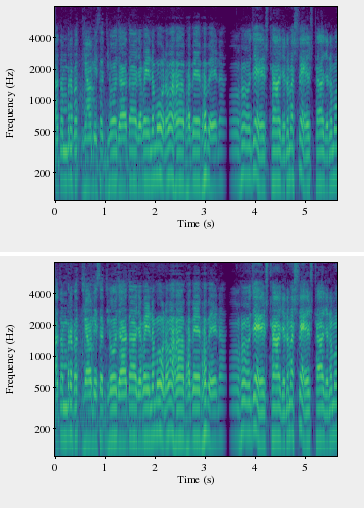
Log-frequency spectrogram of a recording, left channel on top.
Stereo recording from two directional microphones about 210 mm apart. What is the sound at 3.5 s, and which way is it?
Speech, 35° right (ahead or behind).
